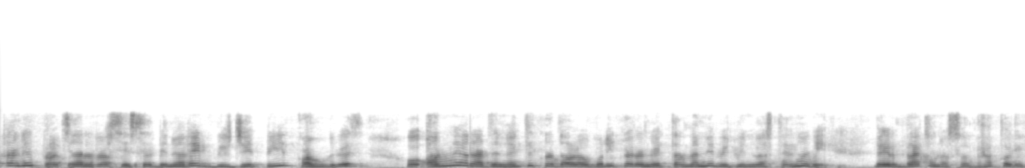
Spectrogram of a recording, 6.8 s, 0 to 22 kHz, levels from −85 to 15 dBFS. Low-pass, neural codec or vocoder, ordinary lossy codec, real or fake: 7.2 kHz; codec, 24 kHz, 1.5 kbps, HILCodec; none; fake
